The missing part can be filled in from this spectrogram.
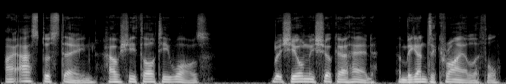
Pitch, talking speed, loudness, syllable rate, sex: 110 Hz, 235 wpm, -18 LUFS, 6.2 syllables/s, male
